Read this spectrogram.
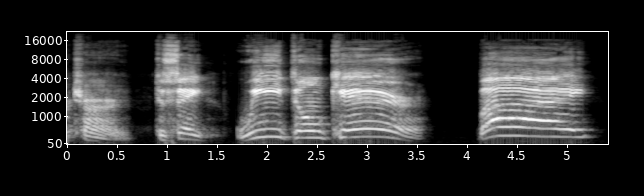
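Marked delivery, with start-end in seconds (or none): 1.7-5.3 drawn-out, mocking kiss-off; taunting, very slow dismissal; dismissive send-off. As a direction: stretch it out slowly to brush them off. Acted send-off, our turn to say.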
